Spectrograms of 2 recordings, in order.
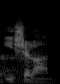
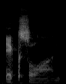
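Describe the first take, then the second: First: The name is pronounced in a Mesoamerican style. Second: The name is pronounced in a Latin style. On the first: "if you pronounce it in like the the Mesoamerican way" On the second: "they pronounce it in the more Latin way of Ixalan"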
